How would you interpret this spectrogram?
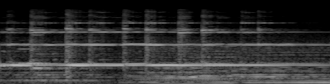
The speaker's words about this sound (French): Une deuxième clochette, puis une troisième clochette sont furieusement secouées.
